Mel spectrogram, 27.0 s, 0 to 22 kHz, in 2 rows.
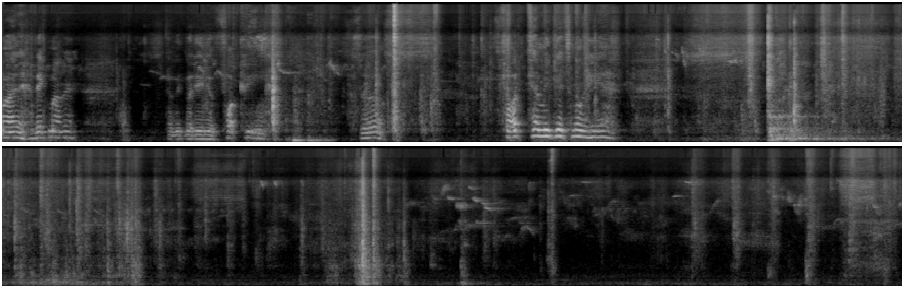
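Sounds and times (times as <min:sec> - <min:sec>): rustling: 0:11.2 - 0:16.1
sharp knock: 0:11.5 - 0:13.0.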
